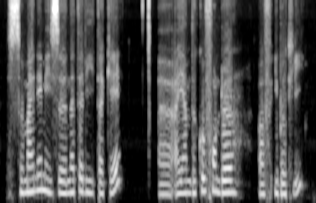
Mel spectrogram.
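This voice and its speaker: In a French accent, a woman with a medium pitch and ordinary pitch variation sounds somewhat breathy, her tone dark and mellow, the sound dry and close with no echo. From France, Paris. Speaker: company co-founder. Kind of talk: conference presentation. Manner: halting, many fillers.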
